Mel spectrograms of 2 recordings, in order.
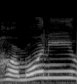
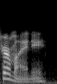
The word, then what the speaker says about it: Hermione: to pronounce the name is it Hermione is it hermony like what is yeah it's Hermione at that's what it was in the movie and so I'm like whatever so they made her Hermione black and the internet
